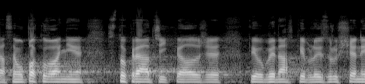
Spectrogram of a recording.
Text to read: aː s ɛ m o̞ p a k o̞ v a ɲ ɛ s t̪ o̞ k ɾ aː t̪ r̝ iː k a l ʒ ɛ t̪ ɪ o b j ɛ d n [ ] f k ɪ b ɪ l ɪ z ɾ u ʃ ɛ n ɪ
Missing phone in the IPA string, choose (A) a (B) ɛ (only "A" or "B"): A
